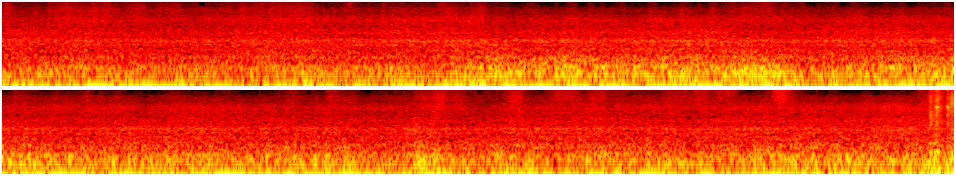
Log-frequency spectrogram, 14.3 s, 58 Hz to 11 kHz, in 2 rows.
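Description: Steady low tyre and road rumble heard inside a Tesla's cabin while cruising at about 50 mph on the freeway, with a faint steady tone above it.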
